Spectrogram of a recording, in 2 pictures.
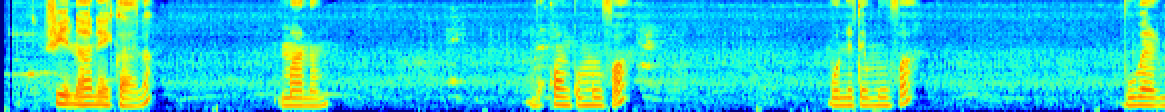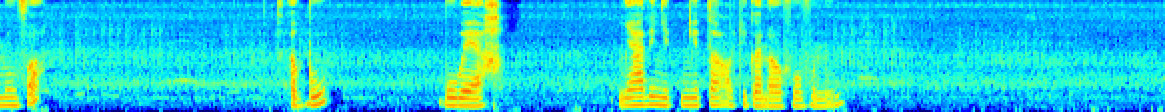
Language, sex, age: Wolof, female, 18-24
